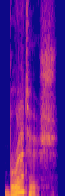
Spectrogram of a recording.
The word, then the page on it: brattish: British English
